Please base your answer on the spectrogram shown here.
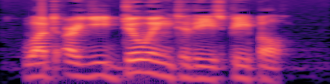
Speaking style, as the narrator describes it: said sharply to the peasants

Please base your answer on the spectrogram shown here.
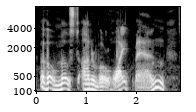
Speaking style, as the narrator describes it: said Zibalbay with a bitter laugh

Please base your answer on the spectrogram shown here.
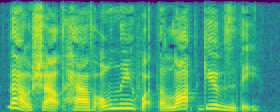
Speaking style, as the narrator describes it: one of his Franks cried out

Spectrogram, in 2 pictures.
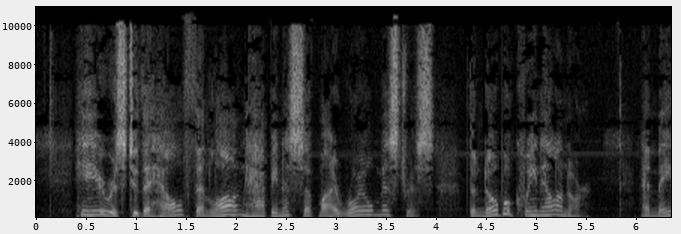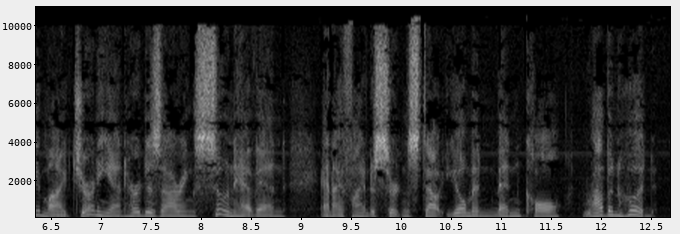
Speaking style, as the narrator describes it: Young Partington cried

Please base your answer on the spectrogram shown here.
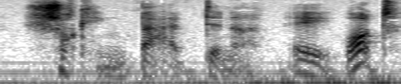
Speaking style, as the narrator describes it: we heard him mutter to himself

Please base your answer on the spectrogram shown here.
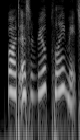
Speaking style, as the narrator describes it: she persisted evenly

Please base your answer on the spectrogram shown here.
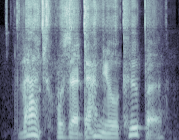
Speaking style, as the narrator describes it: exclaimed Maria Dmitrievna, puffing heavily

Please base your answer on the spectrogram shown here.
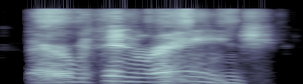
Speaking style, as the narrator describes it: cried Ogle

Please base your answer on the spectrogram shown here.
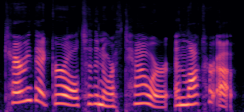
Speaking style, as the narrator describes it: cried the princess

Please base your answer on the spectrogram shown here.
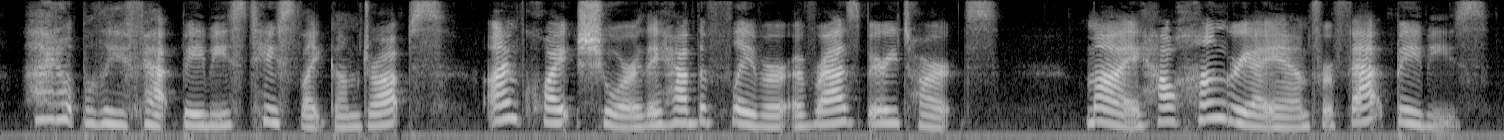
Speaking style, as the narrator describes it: The lion grunted disdainfully

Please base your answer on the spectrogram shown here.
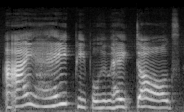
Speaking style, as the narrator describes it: she cried out abruptly

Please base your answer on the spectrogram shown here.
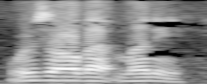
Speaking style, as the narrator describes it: he asked

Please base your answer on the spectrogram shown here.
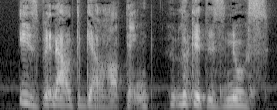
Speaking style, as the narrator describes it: laughed Gernalec

